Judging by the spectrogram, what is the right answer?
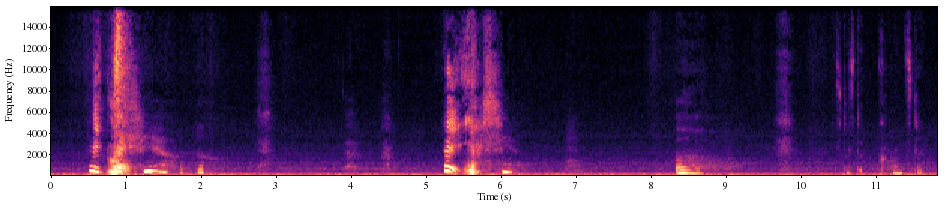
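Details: Person sneezing, attributed to allergies and a tickle in the nose: three sharp sneezes, the first two in a quick pair, then a softer third, in a quiet room.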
